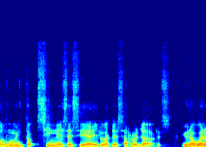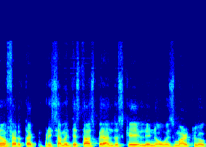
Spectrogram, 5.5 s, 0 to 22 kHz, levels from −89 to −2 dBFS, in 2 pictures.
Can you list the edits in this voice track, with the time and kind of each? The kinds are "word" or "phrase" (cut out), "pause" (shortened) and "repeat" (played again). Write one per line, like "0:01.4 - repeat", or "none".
0:01.5 - word
0:02.4 - pause
0:03.2 - word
